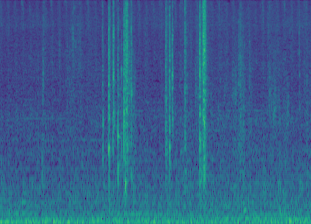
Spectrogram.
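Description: A rifle magazine is swapped with metallic clicks.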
